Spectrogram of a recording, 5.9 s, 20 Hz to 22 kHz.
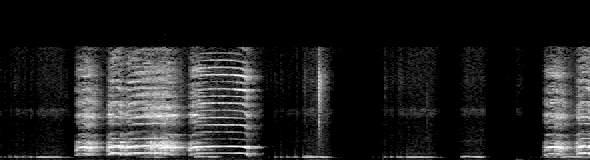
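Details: Rooster crowing early in the morning just before the 2020 New Year: a loud harsh cock-a-doodle-doo with layered ringing overtones, amid softer clucking notes and another crow starting at the end.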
